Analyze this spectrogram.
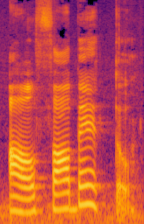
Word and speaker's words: alfabeto: It is also in the word alfabeto. You may notice that in English you say alphabet, and that second A in alphabet takes an sound. That doesn't happen in Esperanto. It's alfabeto.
